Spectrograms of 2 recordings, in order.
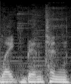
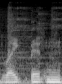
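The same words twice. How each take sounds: First: The name is said fully and carefully. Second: The name is said in a relaxed Southern way. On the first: "instead of saying Lake Benton" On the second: "I might say Lake Benton ... It's just the Southerner in me"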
